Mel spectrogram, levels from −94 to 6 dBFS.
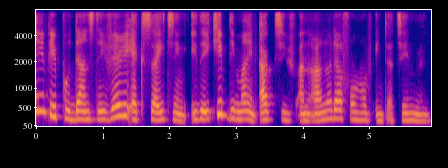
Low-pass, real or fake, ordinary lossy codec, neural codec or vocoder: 7.2 kHz; fake; none; codec, 16 kHz in and 24 kHz out, 0.9 kbps, LongCat-Audio-Codec, fine tuned four codebook decoder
